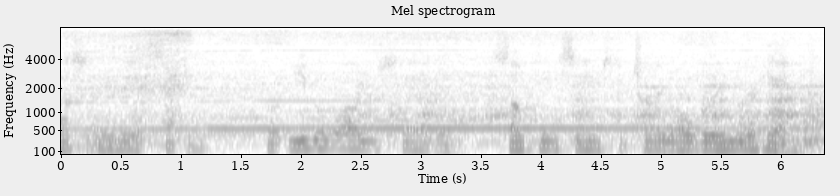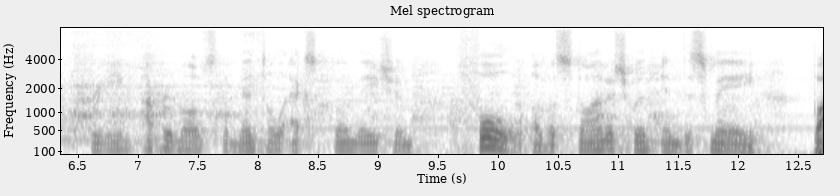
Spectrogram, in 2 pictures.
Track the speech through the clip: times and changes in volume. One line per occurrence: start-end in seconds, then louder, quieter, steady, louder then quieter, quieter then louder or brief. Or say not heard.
0.0-12.6 louder.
